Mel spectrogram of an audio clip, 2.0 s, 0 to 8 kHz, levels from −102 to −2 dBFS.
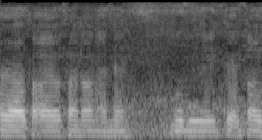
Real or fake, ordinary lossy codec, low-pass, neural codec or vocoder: fake; none; 7.2 kHz; codec, 44.1 kHz, 3.4 kbps, Pupu-Codec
